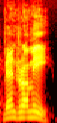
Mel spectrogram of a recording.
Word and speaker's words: Vendrame: With Andrea, you're going to have to help me with this pronunciation because you're, you know, Mr. Fancy commentator. Andrea Vendrame? – Vendrame. Vendrame, yeah.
